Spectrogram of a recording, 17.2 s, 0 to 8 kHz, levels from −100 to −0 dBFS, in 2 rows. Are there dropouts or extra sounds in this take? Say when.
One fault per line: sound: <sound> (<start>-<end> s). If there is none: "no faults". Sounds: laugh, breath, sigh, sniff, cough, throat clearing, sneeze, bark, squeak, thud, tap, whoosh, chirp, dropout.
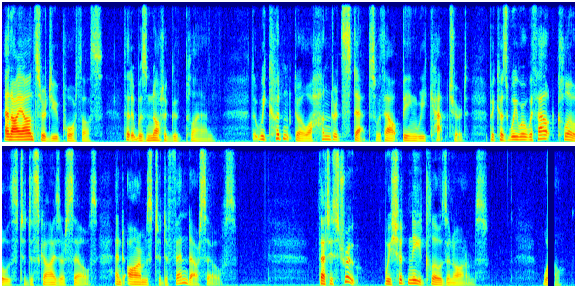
sound: dropout (16.8-16.9 s)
